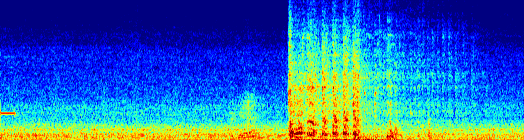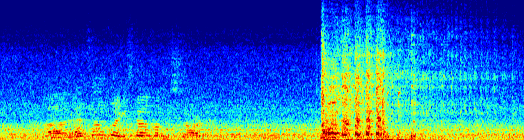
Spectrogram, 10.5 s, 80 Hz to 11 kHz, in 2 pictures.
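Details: Toyota MR2 with JDM non-VTEC engine, sitting unused (gas possibly bad): two one-second bursts of steady starter cranking with no catch; engine cranks but won't start.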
